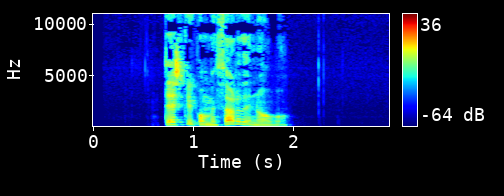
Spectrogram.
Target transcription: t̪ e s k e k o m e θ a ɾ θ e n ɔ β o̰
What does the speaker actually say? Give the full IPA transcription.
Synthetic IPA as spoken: t̪ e s k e k o m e θ a ɾ ð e n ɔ β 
